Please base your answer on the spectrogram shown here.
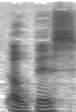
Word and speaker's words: Opus: It's Opus.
